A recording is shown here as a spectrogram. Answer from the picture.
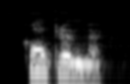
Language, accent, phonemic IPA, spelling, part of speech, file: French, Canada, /kɔ̃.plym/, complûmes, verb, LL-Q150 (fra)-complûmes.wav
- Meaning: first-person plural past historic of complaire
